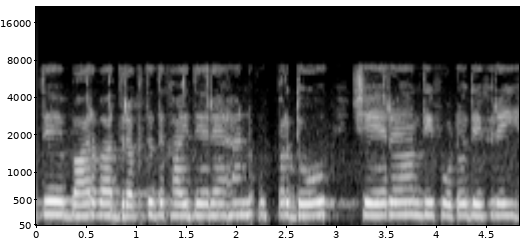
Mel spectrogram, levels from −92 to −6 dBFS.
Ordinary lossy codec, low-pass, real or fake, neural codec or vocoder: none; 7.2 kHz; real; none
